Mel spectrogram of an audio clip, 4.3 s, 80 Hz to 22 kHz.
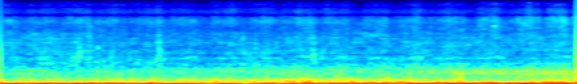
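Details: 2009 Pontiac G8 LS2 with a big cam, warmed up and freshly tuned with HP Tuners, recorded near the exhaust: deep, steady rumble with no knocks, pops or stumbles as it revs; healthy, clean-running V8, normal revving.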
